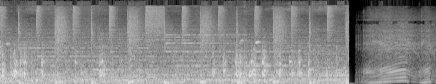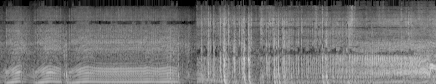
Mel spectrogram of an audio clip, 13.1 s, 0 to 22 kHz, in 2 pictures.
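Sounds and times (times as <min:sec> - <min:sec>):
sharp knocks and clatter: 0:00.0 - 0:05.2
chainsaw engine revving: 0:00.0 - 0:13.0.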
